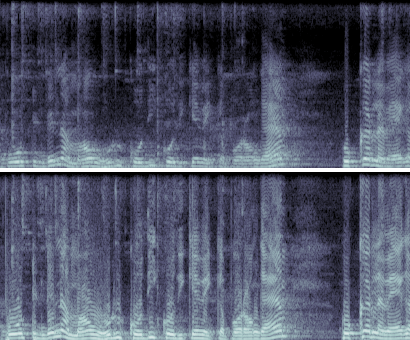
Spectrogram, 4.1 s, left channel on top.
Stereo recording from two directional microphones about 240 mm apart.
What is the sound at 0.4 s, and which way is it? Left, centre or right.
Speech, right.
